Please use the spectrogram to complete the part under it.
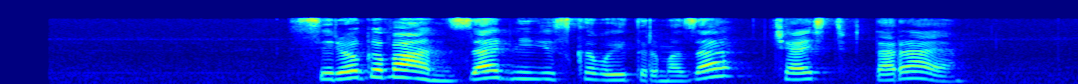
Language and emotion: Russian, positive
